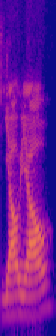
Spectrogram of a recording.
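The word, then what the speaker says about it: llaollao: shopping malls around malaysia it's a frozen yogurt from spain and it's pronounced as yao yao apparently over here you see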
